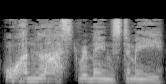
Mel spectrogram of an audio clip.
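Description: A man's voice: mid-range voice, little pitch movement, a little slow, husky, no room sound. A fallen sorceress queen from a fantasy storybook, acted out by a man. The delivery is imperious and anguished, full of bitter pride and despair, in a close, dry recording. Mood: anguished defiance.

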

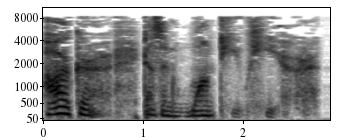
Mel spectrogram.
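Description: A woman voicing a menacing male monster, coldly amiable and mocking, in a slow breathy hissing whisper. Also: deep voice, lively intonation, no echo, exaggerated voice. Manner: slow, drawn-out, taunting.

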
